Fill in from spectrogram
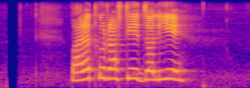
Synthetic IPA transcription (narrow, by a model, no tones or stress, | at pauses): bʱaɾʌt̪korasʈrijed͡zʌlije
